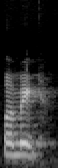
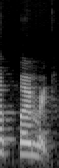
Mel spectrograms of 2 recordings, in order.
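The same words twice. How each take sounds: First: permit as a verb, per-MIT; verb stress. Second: permit as a noun, PER-mit; noun stress. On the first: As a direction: stress the second syllable of permit. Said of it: "verb के तौर पर होगा". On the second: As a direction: stress the first syllable of permit. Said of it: "noun के तौर पर होगा". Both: Shown as a demonstration.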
